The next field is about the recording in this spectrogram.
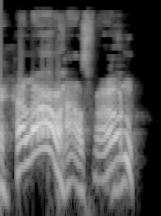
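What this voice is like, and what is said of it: Bane impression, croaky frog-like voice. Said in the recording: “in my Bane voice ... That's not how I imagine Bane ... That's a WB frog ... that's exactly what you sound like”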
